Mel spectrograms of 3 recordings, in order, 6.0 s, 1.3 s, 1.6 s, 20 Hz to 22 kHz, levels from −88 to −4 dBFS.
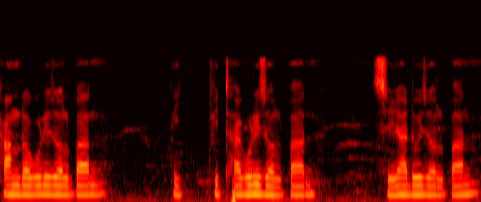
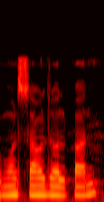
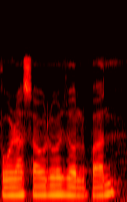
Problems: none marked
